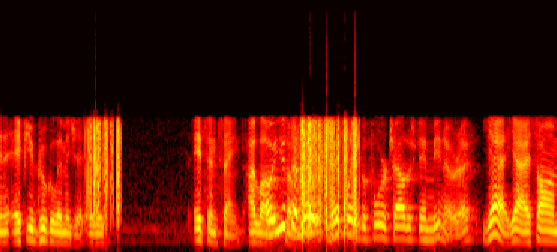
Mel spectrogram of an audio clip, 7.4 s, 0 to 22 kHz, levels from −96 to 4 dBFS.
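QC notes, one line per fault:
1.12 to 1.61 s and 3.87 to 4.80 s, cable scratch noise. Dense, uneven bursts of scratching and rustling sit over the speech, a little louder than the speech itself. The first lasts about half a second. The second runs close to a full second. The likely cause is a worn cable, connector or control being moved. Its contact resistance jumps about rapidly, and each jump throws a ragged burst of noise into the signal.
5.72 to 5.78 s, packet loss with last packet repeated. About 60 ms of audio is missing. The stretch was filled by replaying the last good packet until new ones arrived. This fits three lost 20 ms packets. Together they give a brief robotic stutter that buzzes at about 50 Hz. The narrow telephone band of the G.711 line can still be heard around it.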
